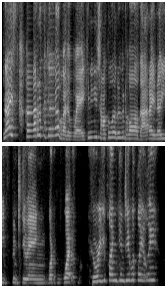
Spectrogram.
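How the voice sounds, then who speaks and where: A woman's voice: sits high, sing-song, fast, a bit bright, slight background noise. A woman tabletop player chatting and asking questions before the game. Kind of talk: casual chat on a live stream.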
